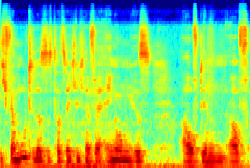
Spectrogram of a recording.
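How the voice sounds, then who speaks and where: A man's voice with audible room echo. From central Germany, East Franconian-Hessian-Thuringian border region. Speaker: linguist, university researcher. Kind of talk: interview conversation.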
